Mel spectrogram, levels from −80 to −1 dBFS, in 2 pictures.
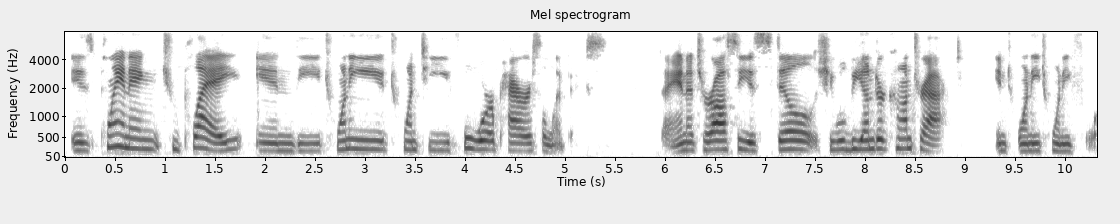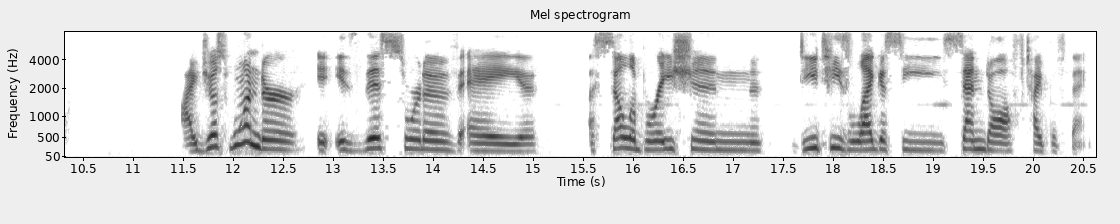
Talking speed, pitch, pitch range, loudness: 105 wpm, 205 Hz, 180-220 Hz, -23 LUFS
